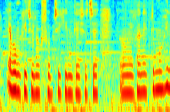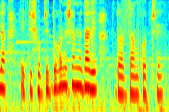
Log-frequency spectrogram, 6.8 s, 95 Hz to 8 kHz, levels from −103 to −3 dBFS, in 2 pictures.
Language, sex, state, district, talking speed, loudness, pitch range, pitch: Bengali, female, West Bengal, North 24 Parganas, 160 wpm, -18 LUFS, 205-240 Hz, 215 Hz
